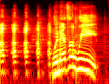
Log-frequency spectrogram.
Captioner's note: laughs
